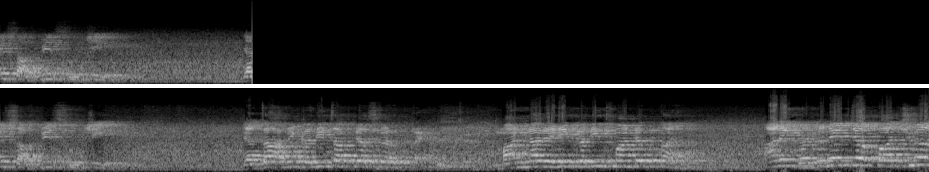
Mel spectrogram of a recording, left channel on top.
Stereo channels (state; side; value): drops out; left; at 2.6 s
